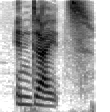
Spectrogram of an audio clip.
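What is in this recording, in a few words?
"indicts", US English; pronunciations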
